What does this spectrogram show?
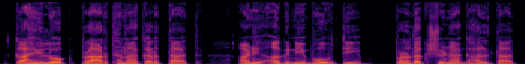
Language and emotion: Marathi, neutral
